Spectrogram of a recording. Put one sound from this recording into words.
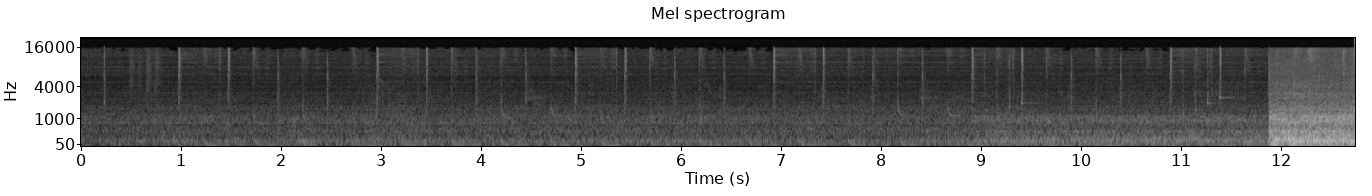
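A car drives along an asphalt road, with a low rumble of road noise heard from inside.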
